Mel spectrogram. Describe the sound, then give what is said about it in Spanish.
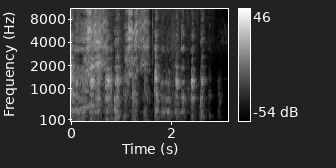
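A herd of pigs grunting and oinking together in a loud, busy burst, with overlapping snorts and squeals that trail off into a few scattered grunts before going quiet. “Como nosotros no teníamos un lugar para llevar ese ayote, mi papá dijo, vamos a engordar una manada de chanchos.”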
